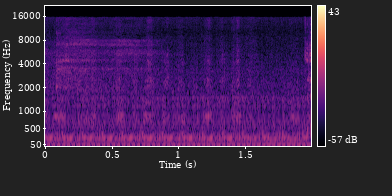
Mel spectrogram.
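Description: A scratchcard's panel being scratched off by hand, a rapid steady scraping, over a continuous low drone.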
